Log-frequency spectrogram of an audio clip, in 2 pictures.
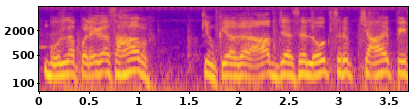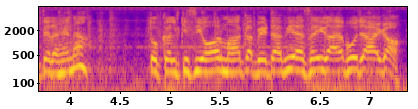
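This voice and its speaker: An earnest young cartoon hero, voiced by a man who pleads urgently and stands up to authority. His voice sits fairly high for a man, with light background hiss. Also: steady tone, normal speed, close to an everyday voice. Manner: pleading, then confrontational. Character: earnest, determined young man seeking help.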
